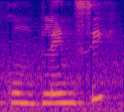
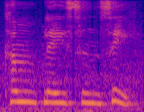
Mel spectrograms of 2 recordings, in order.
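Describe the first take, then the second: First: The first syllable does not sound like 'come'. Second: The first syllable sounds like 'come'. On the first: The speaker calls it wrong. "instead of saying complacency" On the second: The speaker calls it right. "you say complacency ... ka first, ka, come"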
